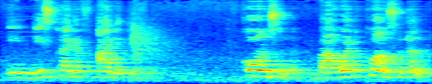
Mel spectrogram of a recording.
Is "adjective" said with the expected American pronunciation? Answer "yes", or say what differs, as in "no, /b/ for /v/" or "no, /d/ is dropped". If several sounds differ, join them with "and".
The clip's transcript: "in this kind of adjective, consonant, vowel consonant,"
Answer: no, /k/ is dropped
